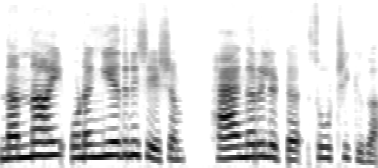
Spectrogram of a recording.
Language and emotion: Malayalam, neutral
